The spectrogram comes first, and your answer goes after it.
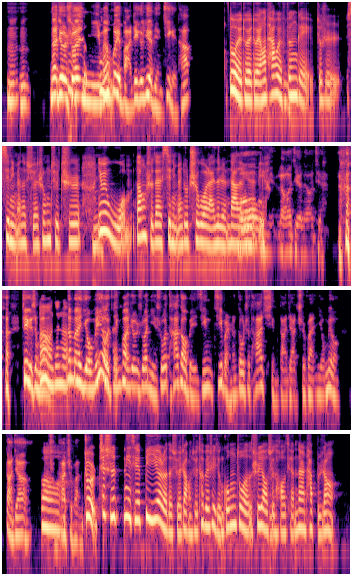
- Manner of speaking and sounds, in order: tapping; laughing while speaking: "饼"; laugh; other background noise
- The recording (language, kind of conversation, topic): Chinese, podcast, 你受益最深的一次导师指导经历是什么？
